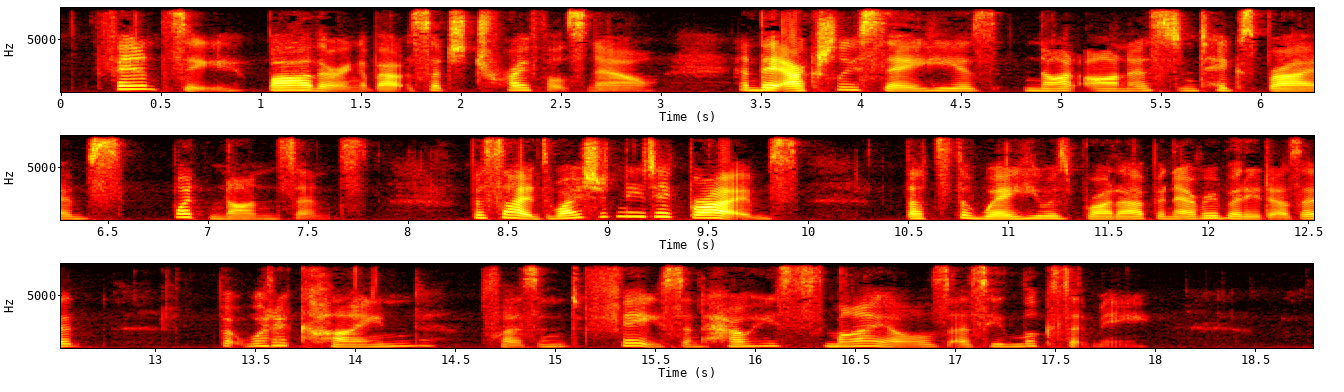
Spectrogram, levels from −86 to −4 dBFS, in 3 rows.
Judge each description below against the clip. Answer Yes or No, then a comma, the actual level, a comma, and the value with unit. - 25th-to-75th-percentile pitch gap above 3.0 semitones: Yes, average, 4.3 semitones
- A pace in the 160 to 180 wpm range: Yes, average, 165 wpm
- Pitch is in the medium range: No, high, 200 Hz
